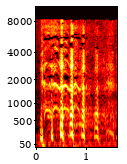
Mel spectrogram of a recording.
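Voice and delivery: loud, high burst of laughter; real amused laugh; hearty laugh. Real, not acted. Amused at a new answer in class.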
